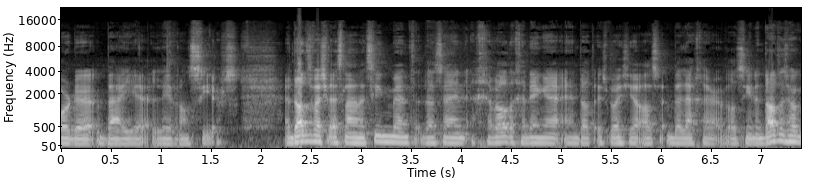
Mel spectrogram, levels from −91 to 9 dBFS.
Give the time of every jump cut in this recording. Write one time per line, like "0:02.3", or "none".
0:02.7
0:05.5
